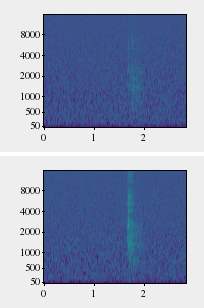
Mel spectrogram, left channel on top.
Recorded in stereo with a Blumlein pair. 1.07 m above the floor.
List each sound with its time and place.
1.7 s a camera shutter: 55° right, 4.5 m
